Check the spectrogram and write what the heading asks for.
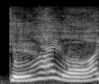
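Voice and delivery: loud, high comic dumb-guy voice. Retold or imitated. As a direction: belt it out like the dopey Finnegan. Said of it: "I said".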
